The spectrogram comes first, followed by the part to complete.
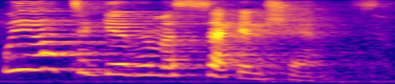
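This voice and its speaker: A woman's voice: extremely high pitch, wildly swooping pitch, normal speed, fairly bright tone, voice pushed up, exaggerated voice. A woman voicing a little fat monk ghost from a storybook, forgiving and pleading. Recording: echoey room with background noise.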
